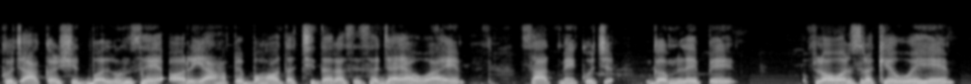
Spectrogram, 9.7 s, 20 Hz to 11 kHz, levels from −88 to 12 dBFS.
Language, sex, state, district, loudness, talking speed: Hindi, male, Maharashtra, Dhule, -18 LUFS, 140 wpm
